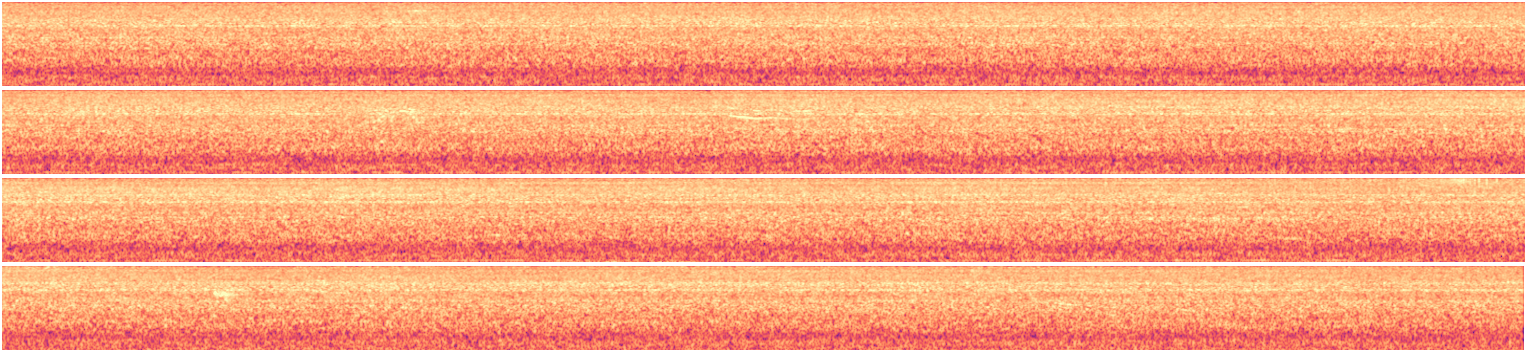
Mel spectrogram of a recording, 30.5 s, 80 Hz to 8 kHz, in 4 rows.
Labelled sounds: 11.2	11.7	killer whale, southern resident, 2.8 to 3.1 kHz

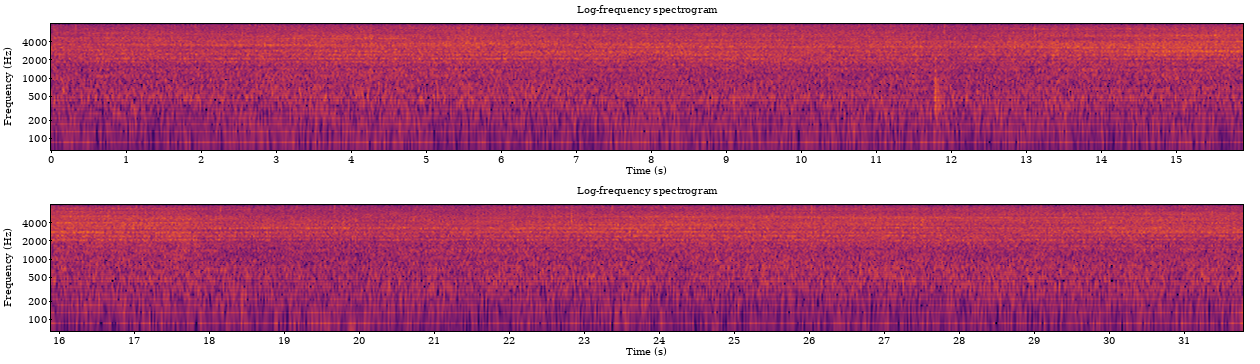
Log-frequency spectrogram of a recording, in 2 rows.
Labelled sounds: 4.8	5.1	vessel noise, 3.7 to 3.9 kHz

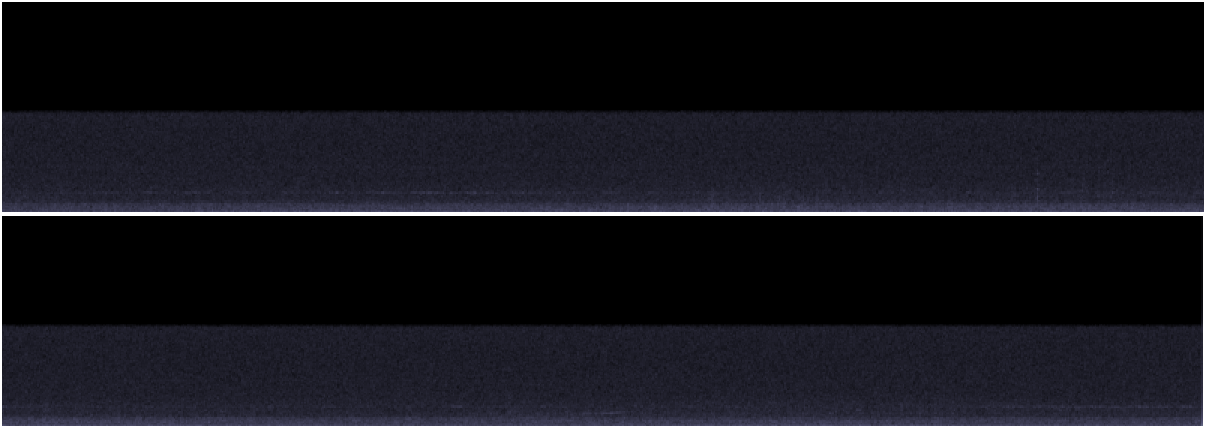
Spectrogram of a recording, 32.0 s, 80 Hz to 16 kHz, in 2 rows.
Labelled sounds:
24.0	24.4	humpback whale, 1.1 to 1.2 kHz

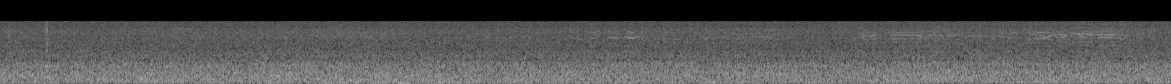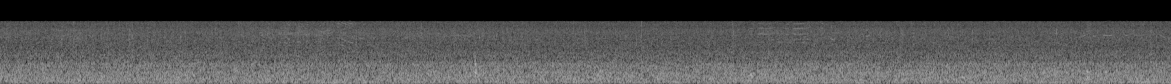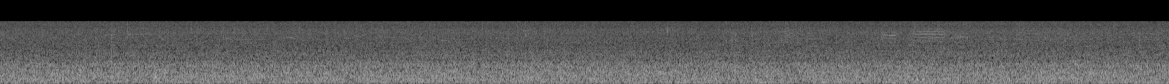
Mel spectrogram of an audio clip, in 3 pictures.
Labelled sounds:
8.9	10.0	Pacific white-sided dolphin, 3.6 to 4.5 kHz
10.7	11.2	Pacific white-sided dolphin, 3.4 to 4.3 kHz
19.2	19.5	Pacific white-sided dolphin, 5.3 to 5.5 kHz
32.5	32.9	Pacific white-sided dolphin, 4.0 to 4.8 kHz

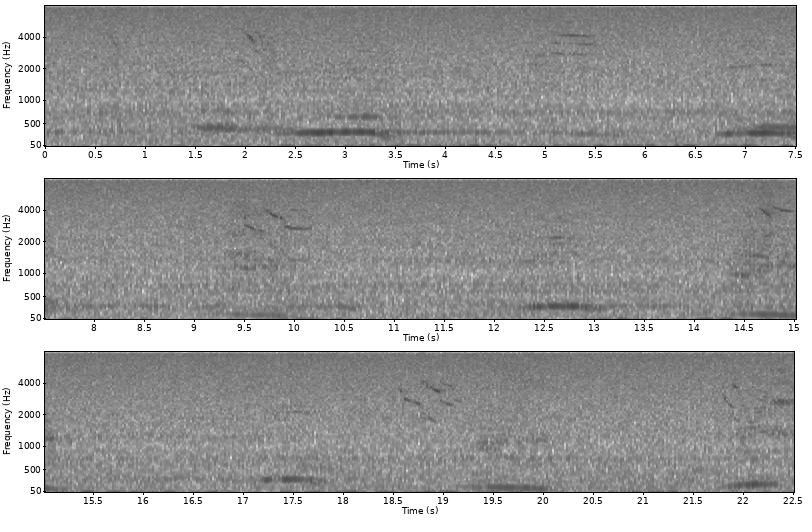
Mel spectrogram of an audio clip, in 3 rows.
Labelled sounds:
5.0	5.5	humpback whale, 2.7 to 4.3 kHz
6.8	7.1	humpback whale, 2.0 to 2.2 kHz
9.5	10.2	humpback whale, 2.4 to 4.1 kHz
14.6	14.8	humpback whale, 0.99 to 1.2 kHz
15.8	16.0	humpback whale, 3.9 to 4.3 kHz
17.4	17.7	humpback whale, 2.0 to 2.2 kHz
18.8	19.0	humpback whale, 3.3 to 4.0 kHz
22.3	22.5	humpback whale, 2.4 to 2.8 kHz

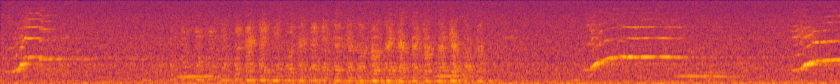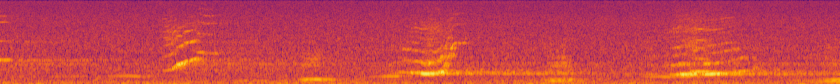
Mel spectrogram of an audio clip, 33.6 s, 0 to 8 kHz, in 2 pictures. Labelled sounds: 0.4	1.1	humpback whale, 0.83 to 4.9 kHz
4.9	5.2	humpback whale, 1.4 to 1.9 kHz
11.9	13.4	humpback whale, 0.80 to 3.2 kHz
15.8	17.0	humpback whale, 0.80 to 4.4 kHz
20.0	21.2	humpback whale, 0.80 to 4.7 kHz
23.0	23.2	humpback whale, 0.86 to 1.1 kHz
24.8	26.2	humpback whale, 0.80 to 2.9 kHz
30.1	31.8	humpback whale, 0.83 to 4.2 kHz

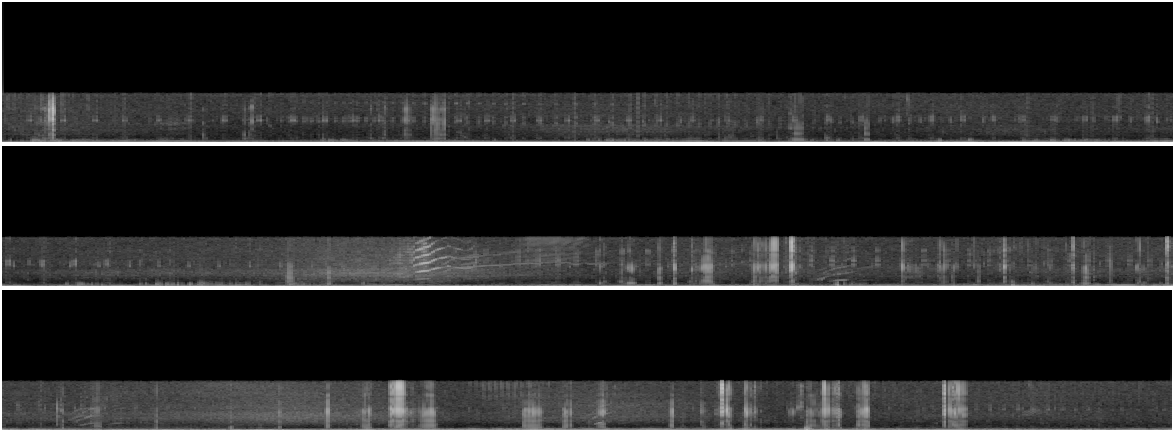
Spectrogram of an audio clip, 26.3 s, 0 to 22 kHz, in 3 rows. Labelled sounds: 11.7	13.2	killer whale, southern Alaska resident, 0.91 to 8.0 kHz
14.9	15.6	killer whale, southern Alaska resident, 0.64 to 4.5 kHz
18.2	18.6	killer whale, southern Alaska resident, 0.66 to 3.8 kHz
22.0	22.6	killer whale, southern Alaska resident, 1.3 to 5.1 kHz

